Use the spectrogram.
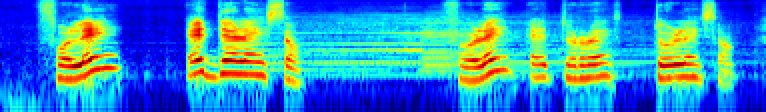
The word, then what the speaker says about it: Folie et Déraison: This is pronounced Folie et Déraison. Folie et Déraison. Now, the R, I really super can't do.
